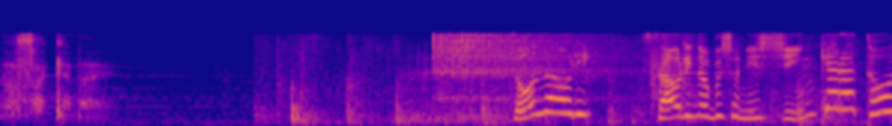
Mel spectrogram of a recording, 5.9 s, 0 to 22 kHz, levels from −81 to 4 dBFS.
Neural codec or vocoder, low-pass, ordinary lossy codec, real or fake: none; 7.2 kHz; none; real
